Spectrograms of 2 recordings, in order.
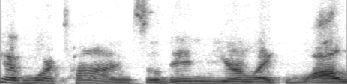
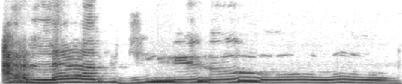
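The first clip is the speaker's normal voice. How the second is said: mock drunk voice, higher; 4 semitones higher than usual. Acting out a drunk phone call to that person: pretending to be drunk. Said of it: "call that person in a drunk".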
